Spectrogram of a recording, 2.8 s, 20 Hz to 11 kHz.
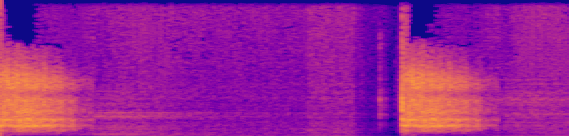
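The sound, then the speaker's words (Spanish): A baseball bat cracks hard against a ball pitched at 100 per hour twice, about two seconds apart, each a loud, sharp impact with a brief ringing tail, a low steady hum filling the gap between hits. “Le pega muy fuerte.”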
